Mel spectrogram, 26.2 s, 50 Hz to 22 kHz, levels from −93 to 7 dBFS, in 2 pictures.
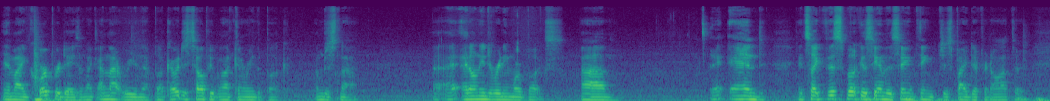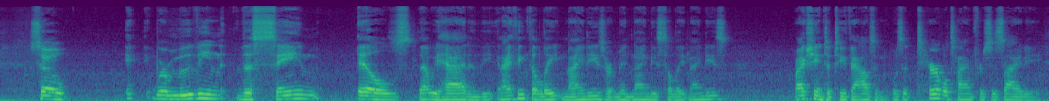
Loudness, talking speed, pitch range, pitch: -26 LUFS, 195 wpm, 110-130 Hz, 115 Hz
